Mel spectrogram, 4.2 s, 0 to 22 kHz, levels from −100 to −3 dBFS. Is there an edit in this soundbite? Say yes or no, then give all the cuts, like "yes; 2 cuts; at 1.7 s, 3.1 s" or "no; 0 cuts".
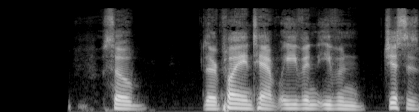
no; 0 cuts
